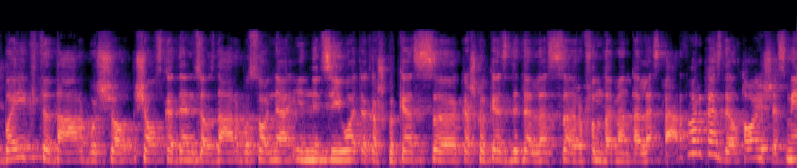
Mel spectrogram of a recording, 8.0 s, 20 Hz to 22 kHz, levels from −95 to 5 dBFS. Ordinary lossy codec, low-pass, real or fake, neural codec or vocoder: AAC, 64 kbps; 10.8 kHz; real; none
